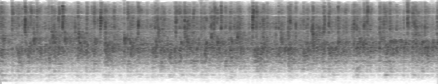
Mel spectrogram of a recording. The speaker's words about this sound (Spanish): Gloria a Dios. Vamos a darle un aplauso a Jesús.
